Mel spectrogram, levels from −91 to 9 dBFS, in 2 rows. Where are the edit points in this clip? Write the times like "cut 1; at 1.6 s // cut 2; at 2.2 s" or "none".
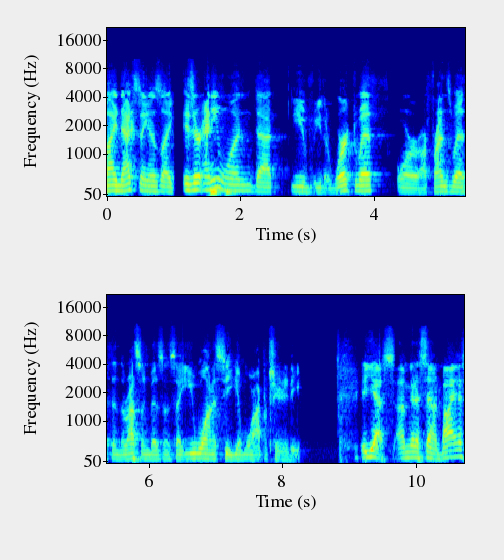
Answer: cut 1; at 1.0 s // cut 2; at 9.7 s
